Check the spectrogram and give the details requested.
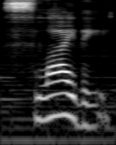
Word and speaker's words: slithy: Pronounce slithy as if it were two words, sly the.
